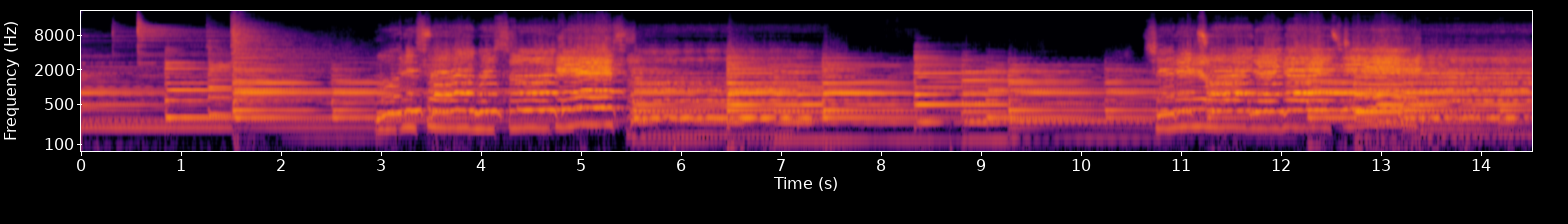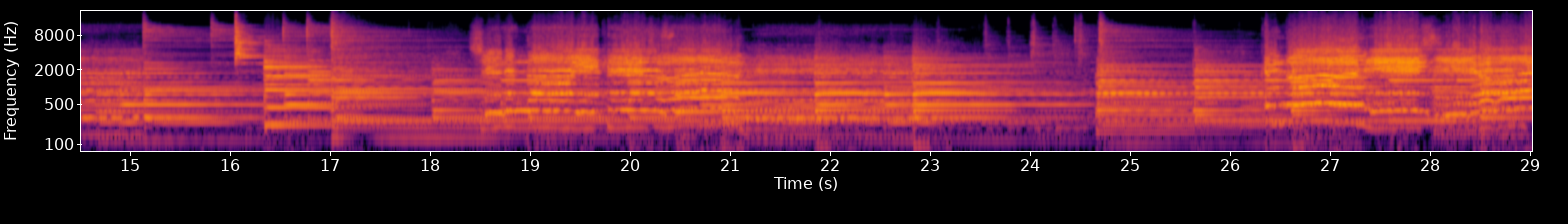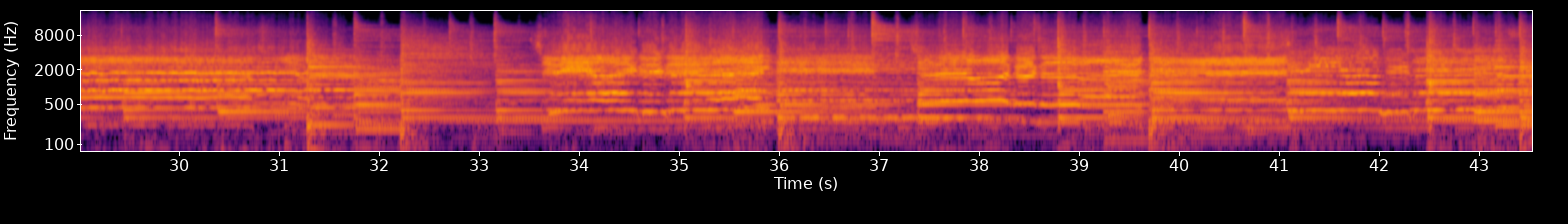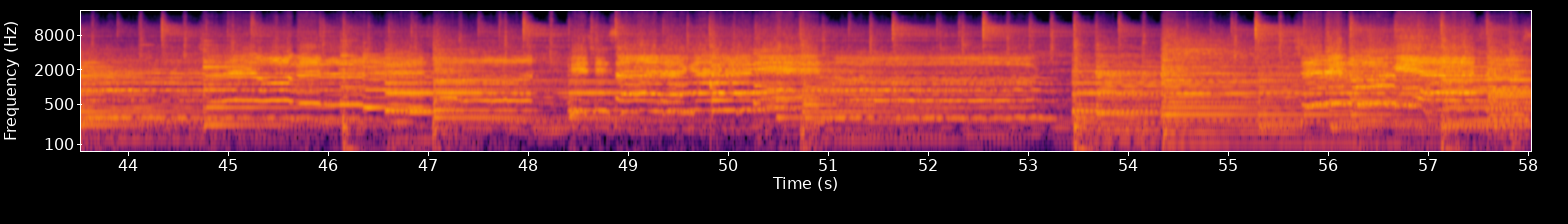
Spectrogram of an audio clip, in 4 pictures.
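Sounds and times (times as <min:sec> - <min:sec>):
drums: 0:00.0 - 0:03.0, 0:29.6 - 0:58.0
voices singing praise song: 0:00.0 - 0:08.5, 0:10.3 - 0:58.0
piano: 0:00.0 - 0:58.0.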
